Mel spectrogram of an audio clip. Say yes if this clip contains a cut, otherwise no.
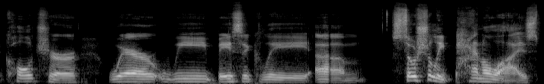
yes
